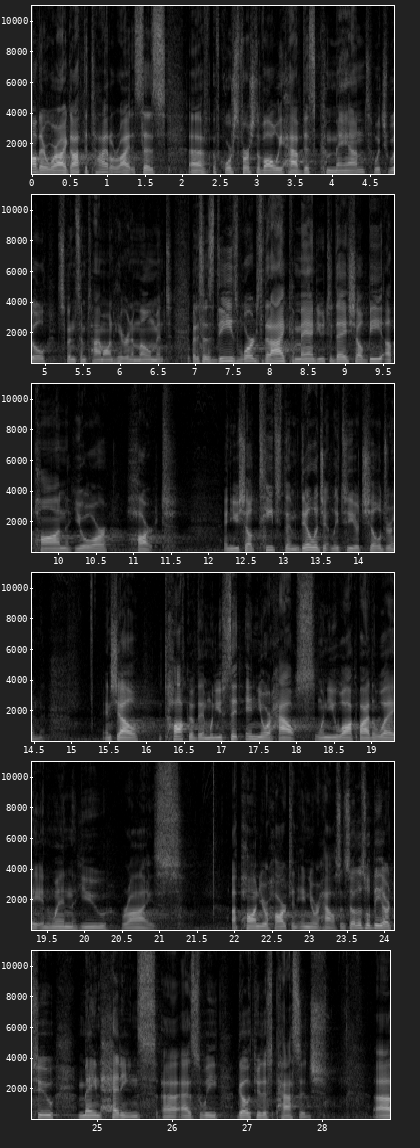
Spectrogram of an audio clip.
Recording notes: on the morning of January 14, 2024, at Chaffee Crossing Baptist Church in Barling, AR.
